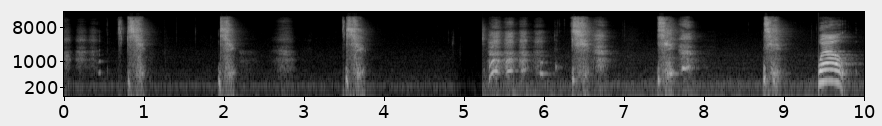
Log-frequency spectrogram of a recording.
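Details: Person sneezing: run of sharp, explosive sneezes with short breathy catches and a brief vocal sound between them, quiet room.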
